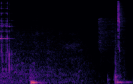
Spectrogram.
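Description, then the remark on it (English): Glass bottles of Blue Moon beer clink together in a toast, a few short knocks and then a brighter ringing clink near the end, with no talking. “but then I decided I'd just go with whatever I got in my fridge right now, which is some Blue Moon.”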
